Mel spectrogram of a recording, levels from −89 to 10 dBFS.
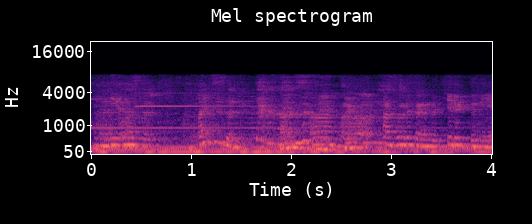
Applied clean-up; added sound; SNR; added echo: none; Bell / Doorbell; 18 dB; reverberation time 0.6 s.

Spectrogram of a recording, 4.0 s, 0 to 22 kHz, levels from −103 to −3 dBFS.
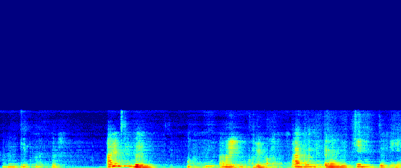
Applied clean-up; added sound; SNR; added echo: neural mask model DeepFilterNet 3.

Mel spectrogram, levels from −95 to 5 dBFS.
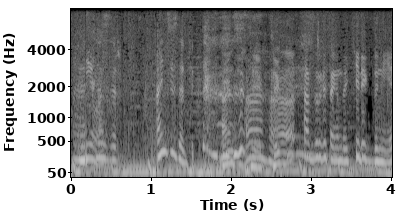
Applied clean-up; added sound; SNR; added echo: none; none; none; none.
